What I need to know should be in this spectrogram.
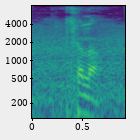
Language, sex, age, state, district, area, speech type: Bengali, male, 18-30, West Bengal, Purba Bardhaman, urban, read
